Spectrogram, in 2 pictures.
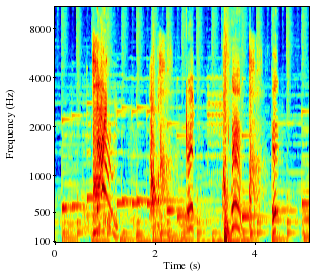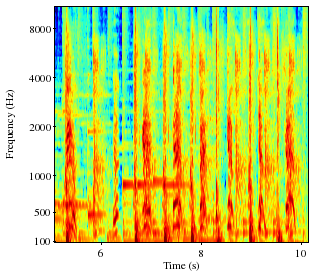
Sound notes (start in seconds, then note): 3.5 grunting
